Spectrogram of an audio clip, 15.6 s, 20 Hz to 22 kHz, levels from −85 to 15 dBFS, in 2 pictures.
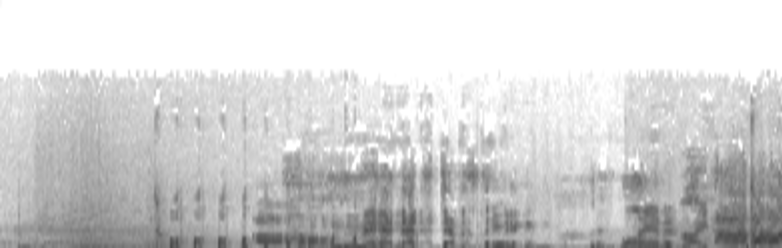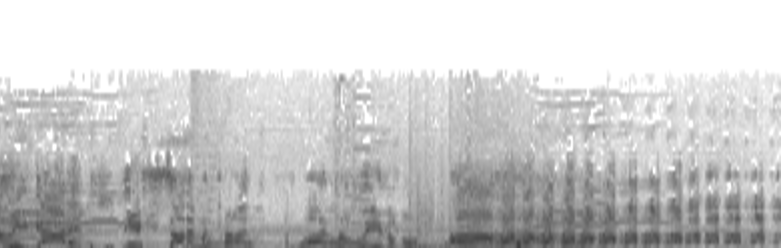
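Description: A corrupt frame decoded at 3.39 to 3.47 s puts a short, fairly loud burst into the audio, lasting about as long as a few damaged codec frames. Bits in the compressed data were flipped, and the decoder played those frames anyway. Misread codes and wrong gains sent energy to frequencies where it doesn't belong, so instead of the surrounding sound there is a brief chirp of noise peaking not far below full scale. A drift correction step follows from 6.79 to 7.79 s. The playback speed jumps up by 5.69%, raising the pitch by 95.8 cents, almost exactly a semitone, and it snaps back to normal a second later. The likely cause is clock-matching software changing the rate in a single jump to refill or drain its buffer. Because speed and pitch move together, the whole stretch sounds detuned and slightly hurried.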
